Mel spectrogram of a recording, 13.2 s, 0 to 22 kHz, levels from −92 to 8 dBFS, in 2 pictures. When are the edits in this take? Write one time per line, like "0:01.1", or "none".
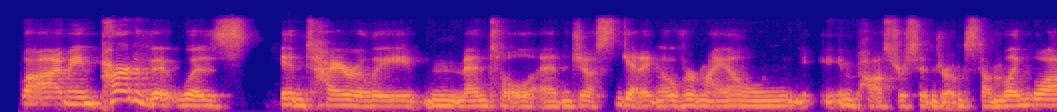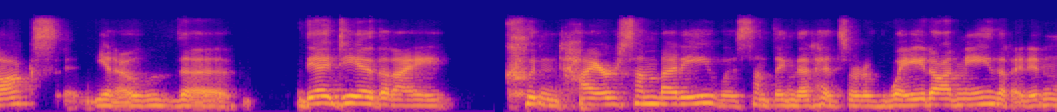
0:01.7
